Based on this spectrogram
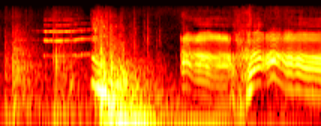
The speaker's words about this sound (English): was barging down doors and saying, aha!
